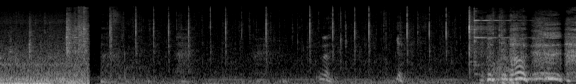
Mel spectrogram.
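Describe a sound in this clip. A fire crackles and pops in a hearth.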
